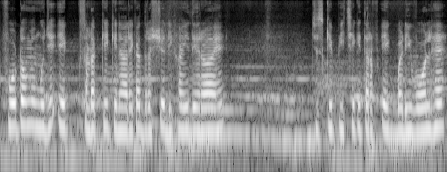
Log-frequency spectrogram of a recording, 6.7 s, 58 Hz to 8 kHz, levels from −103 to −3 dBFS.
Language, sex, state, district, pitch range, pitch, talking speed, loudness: Hindi, male, Rajasthan, Jaipur, 180-205 Hz, 190 Hz, 190 wpm, -17 LUFS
